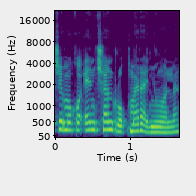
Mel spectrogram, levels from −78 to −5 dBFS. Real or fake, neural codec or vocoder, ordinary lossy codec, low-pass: real; none; none; none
